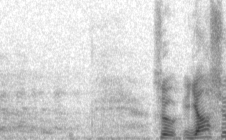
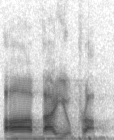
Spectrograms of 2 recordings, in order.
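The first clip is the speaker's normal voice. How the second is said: put-on light Japanese accent; 6 dB louder than usual. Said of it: "now I'm gonna stop with his voice".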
